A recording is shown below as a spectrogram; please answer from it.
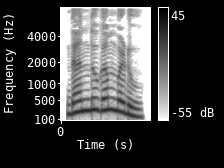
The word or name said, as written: ದಂದುಗಂಬಡು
